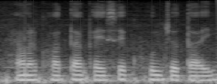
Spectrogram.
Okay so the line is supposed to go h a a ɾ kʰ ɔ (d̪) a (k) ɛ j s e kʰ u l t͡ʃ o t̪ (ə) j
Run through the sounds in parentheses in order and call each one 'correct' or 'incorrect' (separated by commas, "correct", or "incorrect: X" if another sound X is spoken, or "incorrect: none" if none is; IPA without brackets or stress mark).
incorrect: t̪, correct, incorrect: a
